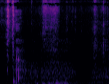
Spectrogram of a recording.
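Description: Faint rustle of foil trading cards being handled and slid against each other in the hands, for about a second.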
